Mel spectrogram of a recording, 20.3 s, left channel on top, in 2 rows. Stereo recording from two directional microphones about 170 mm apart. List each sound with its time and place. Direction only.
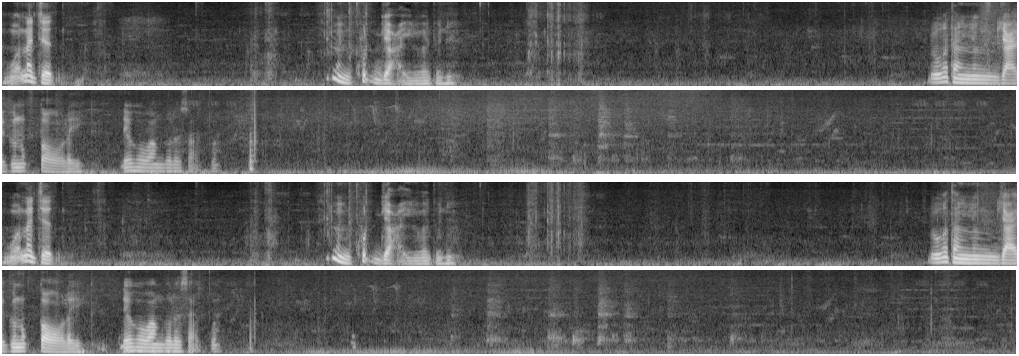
0.0 s speech: 15° right (ahead or behind)
3.2 s speech: 20° right (ahead or behind)
9.2 s speech: 20° right (ahead or behind); by 12.1 s 35° right (ahead or behind)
